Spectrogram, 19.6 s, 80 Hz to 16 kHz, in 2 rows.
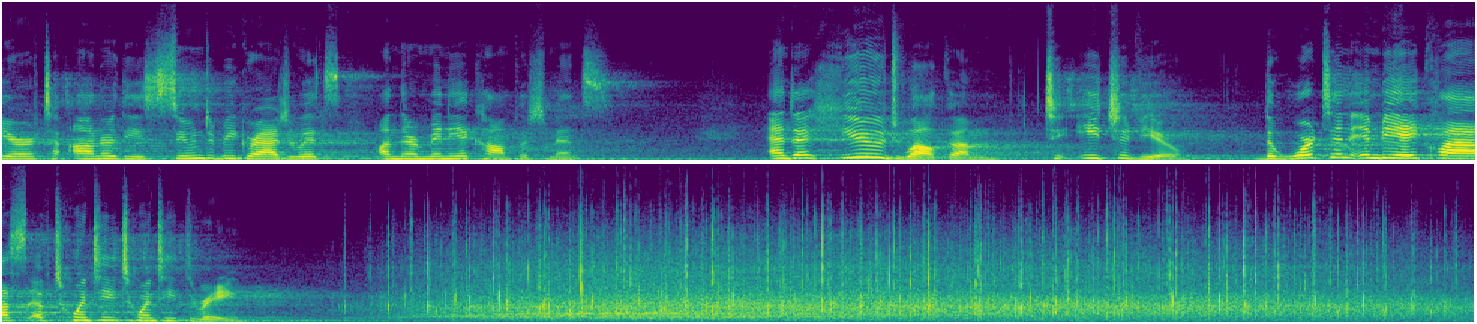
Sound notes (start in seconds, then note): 12.0 graduates applauding; 12.2 graduates cheering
